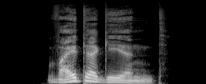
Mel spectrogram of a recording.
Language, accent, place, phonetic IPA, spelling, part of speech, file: German, Germany, Berlin, [ˈvaɪ̯tɐˌɡeːənt], weitergehend, verb, De-weitergehend.ogg
- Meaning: present participle of weitergehen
